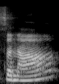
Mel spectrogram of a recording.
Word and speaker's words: Sanaa: It's Sanaa. It's like Sinatra without the tra.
